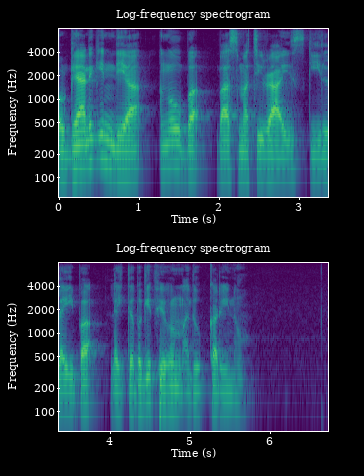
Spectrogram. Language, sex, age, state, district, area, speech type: Manipuri, male, 45-60, Manipur, Imphal West, urban, read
